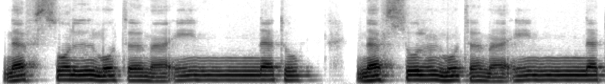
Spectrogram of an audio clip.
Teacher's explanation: Noon with mushadda, غنة and slight nasal sound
